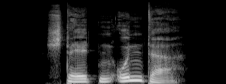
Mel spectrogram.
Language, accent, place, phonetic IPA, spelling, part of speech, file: German, Germany, Berlin, [ˌʃtɛltn̩ ˈʊntɐ], stellten unter, verb, De-stellten unter.ogg
- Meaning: inflection of unterstellen: 1. first/third-person plural preterite 2. first/third-person plural subjunctive II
